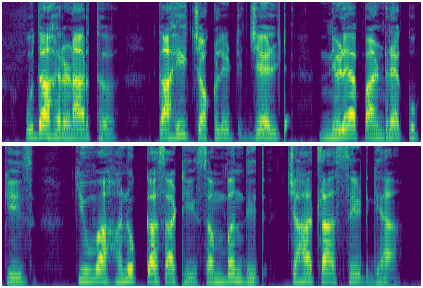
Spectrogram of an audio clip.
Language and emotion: Marathi, neutral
